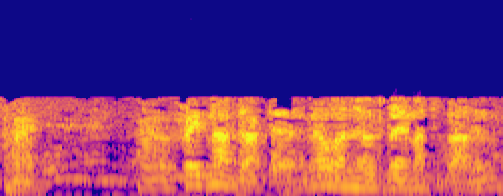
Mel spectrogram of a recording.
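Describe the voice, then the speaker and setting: An actor playing a suave, thoughtful gentleman sleuth in a 1930s radio drama, polished and deliberate. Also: mid-range voice, close to an everyday voice. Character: suave, thoughtful gentleman amateur criminologist and secret crimefighter. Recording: tinny 1930s radio with crowd murmur.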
